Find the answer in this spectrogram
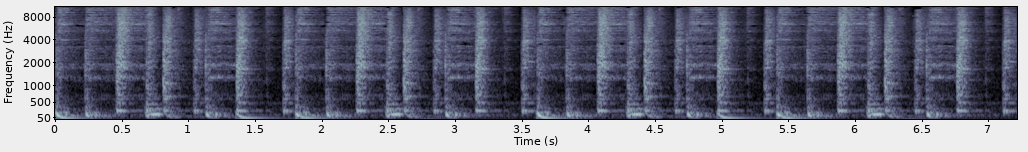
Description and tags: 1 drumloop :) 133 bpm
